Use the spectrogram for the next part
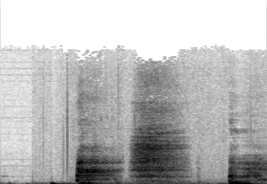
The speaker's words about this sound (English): But my favorite part, if you listen carefully, there's that slight little cough that the guy gives.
